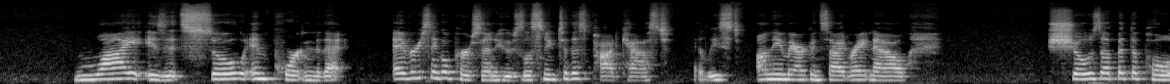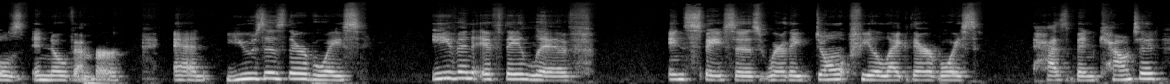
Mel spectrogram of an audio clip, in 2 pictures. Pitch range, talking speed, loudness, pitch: 200-250 Hz, 125 wpm, -14 LUFS, 215 Hz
